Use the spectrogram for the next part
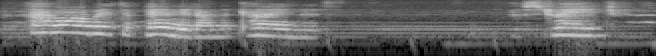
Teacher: You hear how there's no R in strangers? Strange. That's a non-rhotic accent.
